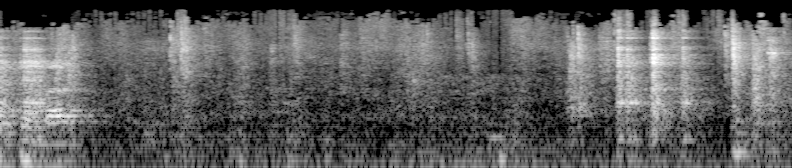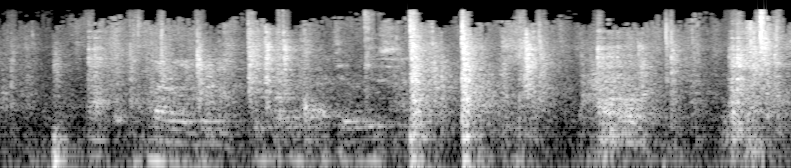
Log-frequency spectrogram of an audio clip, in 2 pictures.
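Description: Papers rustle as a man handles documents.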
